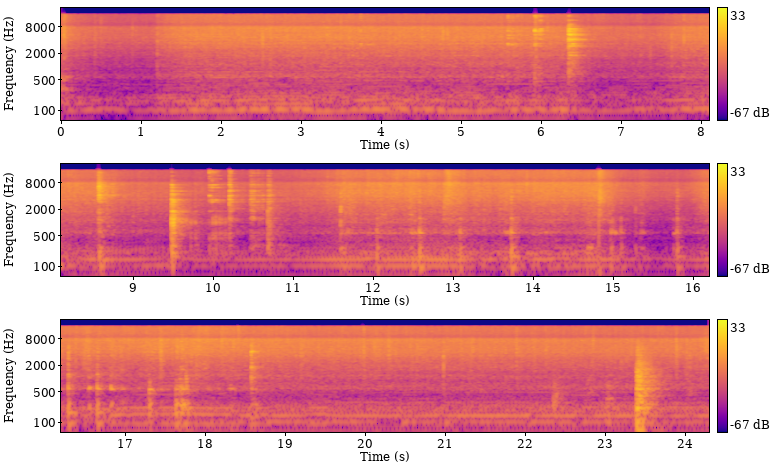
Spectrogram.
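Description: Chopped onion sizzles steadily in a hot pan while a spatula scrapes and stirs it, with intermittent clacks and taps over the continuous frying hiss, close up, with no talking.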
